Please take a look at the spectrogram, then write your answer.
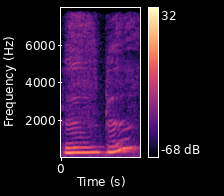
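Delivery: squeaky little bzz; baby bird trying to buzz; high buzzing. Acted. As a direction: buzz like a tiny bee.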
